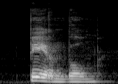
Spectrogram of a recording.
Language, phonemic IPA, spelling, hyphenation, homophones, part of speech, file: Dutch, /ˈpeː.rə(n)ˌboːm/, perenboom, pe‧ren‧boom, Peerenboom, noun, Nl-perenboom.ogg
- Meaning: pear tree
